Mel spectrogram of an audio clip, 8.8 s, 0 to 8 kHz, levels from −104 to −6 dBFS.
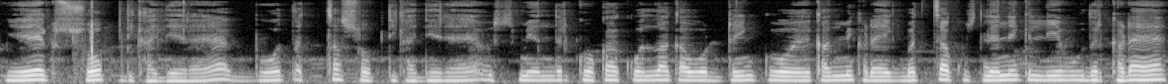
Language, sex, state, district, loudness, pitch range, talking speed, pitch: Hindi, male, Rajasthan, Bikaner, -22 LUFS, 145-160 Hz, 225 wpm, 150 Hz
